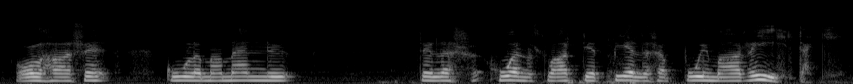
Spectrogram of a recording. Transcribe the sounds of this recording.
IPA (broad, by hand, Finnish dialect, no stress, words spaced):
olhɑː se kuːlemɑ mænːy telːæs huɔnot ʋɑːtːiet pielːesæp puimɑː riːhtæki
